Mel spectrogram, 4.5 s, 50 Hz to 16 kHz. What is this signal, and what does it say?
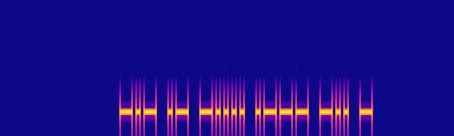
Morse code, heard as a keyed tone, about 30 wpm, 700 Hz. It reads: KA6JDT
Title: USA Call Signs 30wpm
